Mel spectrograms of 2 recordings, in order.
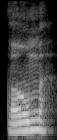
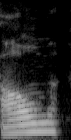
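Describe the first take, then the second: First: It is one long O vowel. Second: Faint A and U sounds are heard. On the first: "just Om with a long O" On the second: "you'll hear the A a little bit and the U in it"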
